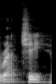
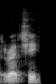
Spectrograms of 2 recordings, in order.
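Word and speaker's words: Raci: The performances across the board, Paul Ratchie, if that's how you pronounce it, Ratchie. – Yeah.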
